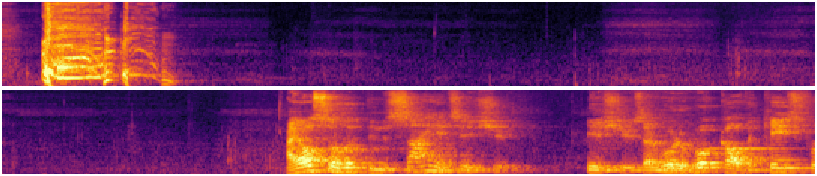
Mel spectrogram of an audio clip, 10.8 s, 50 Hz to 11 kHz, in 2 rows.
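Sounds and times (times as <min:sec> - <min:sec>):
person clearing throat from a tickle: 0:00.2 - 0:01.2
person coughing from a tickle in the throat: 0:00.2 - 0:01.3
speech: 0:07.3 - 0:10.8.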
